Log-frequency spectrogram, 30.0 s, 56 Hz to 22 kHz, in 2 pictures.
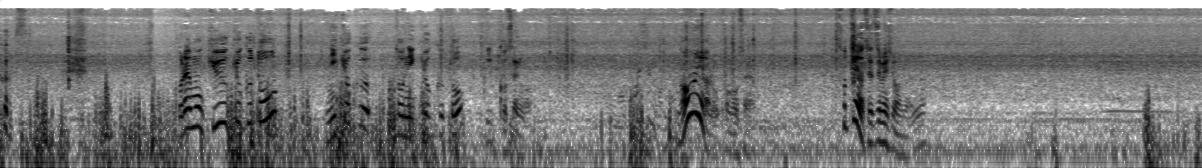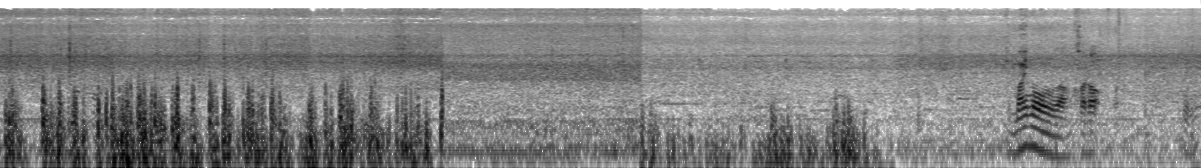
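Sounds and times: steady background hum: 0.0 - 30.0.

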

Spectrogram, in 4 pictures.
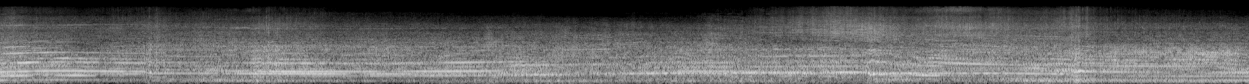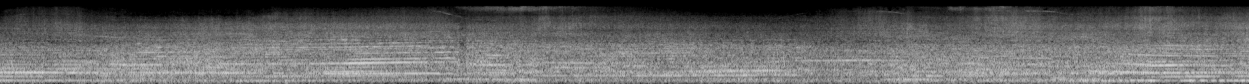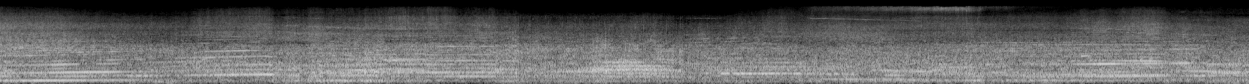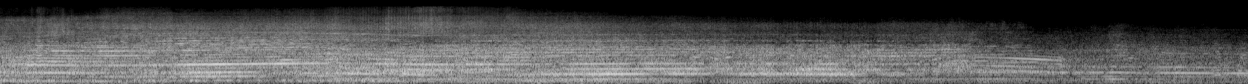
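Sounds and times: race cars passing: 0.0 - 49.9.

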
